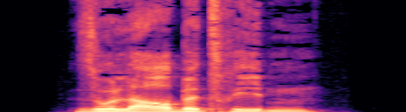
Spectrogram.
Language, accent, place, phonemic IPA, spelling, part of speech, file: German, Germany, Berlin, /zoˈlaːɐ̯bəˌtʁiːbn̩/, solarbetrieben, adjective, De-solarbetrieben.ogg
- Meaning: solar-powered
